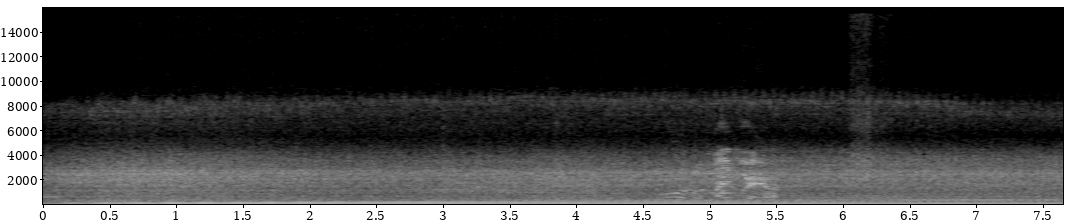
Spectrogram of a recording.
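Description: A car engine pulls steadily in fourth gear, a loud low droning hum with a faint rising pitch under the road noise, while someone speaks over it.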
